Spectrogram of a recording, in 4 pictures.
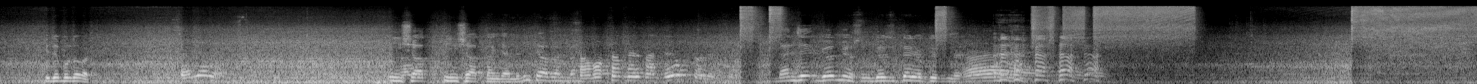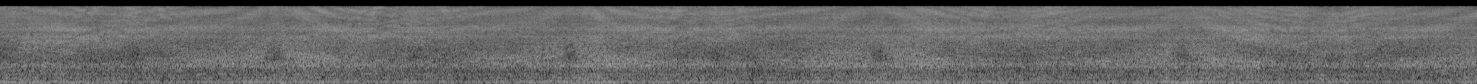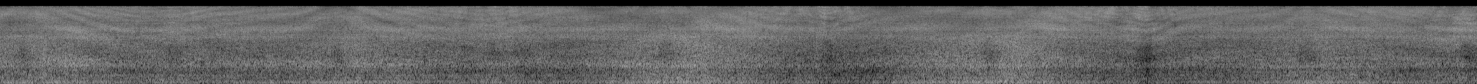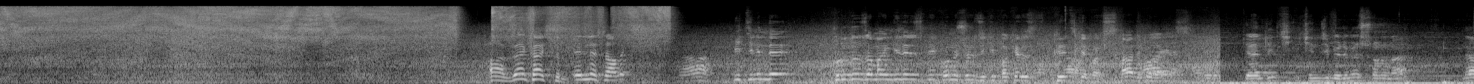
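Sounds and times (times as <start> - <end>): paint spray gun hissing: 7.4 - 7.9, 9.4 - 9.6, 10.2 - 12.0, 13.5 - 51.1.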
